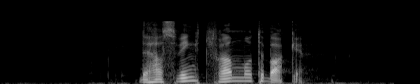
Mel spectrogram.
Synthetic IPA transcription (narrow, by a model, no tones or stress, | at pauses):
d̪eːhɑːsʋɪŋt̪fʁɑmoːt̪ʰɪlbɑ̰ːkə̰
